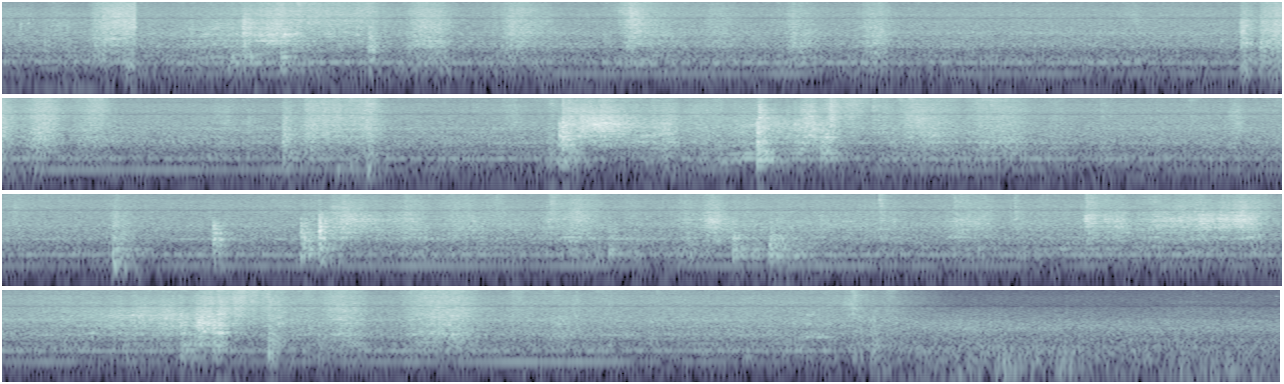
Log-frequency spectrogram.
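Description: Baked loaves being unloaded from a wood-fired oven: a metal peel scrapes along the hearth, with irregular knocks and clatters as loaves are lifted out and handled.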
